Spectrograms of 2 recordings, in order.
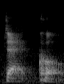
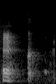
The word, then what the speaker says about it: Jacko: It's pronounced Jacko, like this, because, and that's like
